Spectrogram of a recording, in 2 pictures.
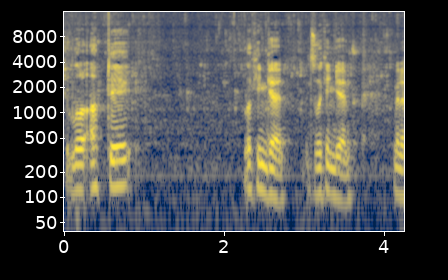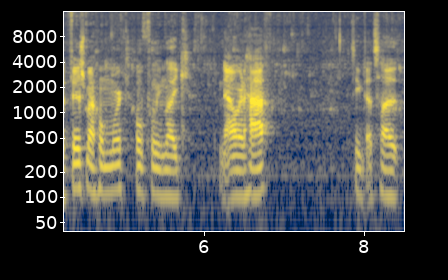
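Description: A young man vlogging casually from his bedroom into a phone held at arm's length, laid-back and trailing off quietly. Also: lowish voice, a little hiss or hum. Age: young adult. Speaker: vlog channel member. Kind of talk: casual vlog. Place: bedroom, indoors.

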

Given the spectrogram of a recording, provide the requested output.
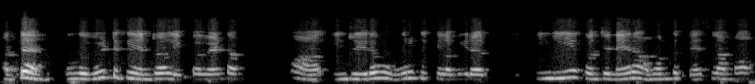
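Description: A woman's voice: sits high, fairly even intonation, moderate pace, darkish tone, slight background noise, close to an everyday voice, rough recording. A woman voicing a hurt, resentful young woman office worker, speaking in a wounded, questioning way. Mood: concerned.

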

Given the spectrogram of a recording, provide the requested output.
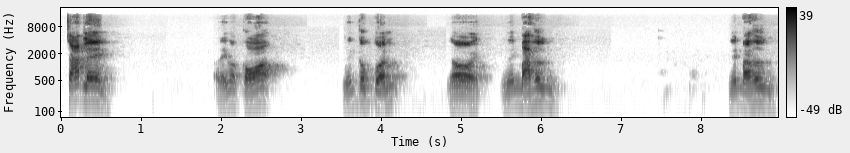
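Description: A young man teaching an online class, his voice sitting a little high for a man. He talks briskly and teases his students, scolding them bluntly as he calls the roll. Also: low-quality recording. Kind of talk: online class talk, taking attendance.

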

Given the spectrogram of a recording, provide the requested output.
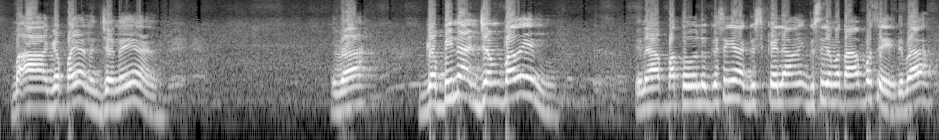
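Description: Filipino pastor guy, kinda high voice, chatty bible study with the kids, keeps asking them stuff. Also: a little mellow, slight background noise. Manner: conversational, asks questions of listeners by name. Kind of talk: casual Bible study sermon to children.

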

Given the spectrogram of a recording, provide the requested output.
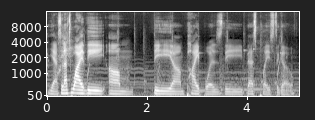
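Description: A man's voice: on the low side, steady tone, over music. Rambling man narrating his gameplay. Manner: rambling, halting with many fillers and restarts. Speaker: let's play host. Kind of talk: casual gameplay commentary.

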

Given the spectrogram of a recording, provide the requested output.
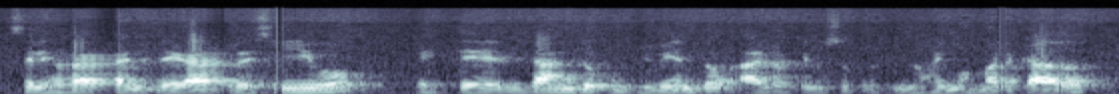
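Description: Over a video call, a middle-aged charity director from San Juan, Argentina, explains his organization's work in a news interview, measured and full of fillers. His medium-pitched voice stays fairly even, and the audio is dull and echoey from the room.

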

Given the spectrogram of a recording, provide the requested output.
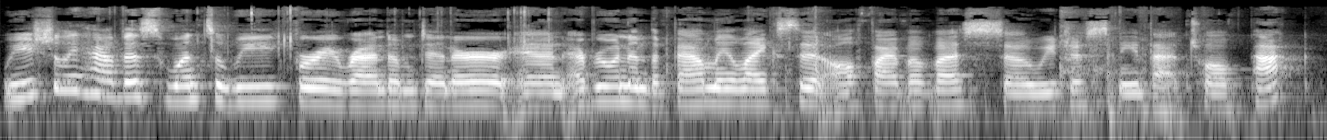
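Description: A woman in her thirties, a little under the weather, casually chatting at home as she shows off her groceries, with relaxed, friendly talk full of ums. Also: medium pitch, a little fast, slight background noise. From Filipino family. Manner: relaxed, friendly, frequent "um" fillers. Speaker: vlogger showing a grocery haul. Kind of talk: casual chatty haul commentary. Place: home kitchen table.

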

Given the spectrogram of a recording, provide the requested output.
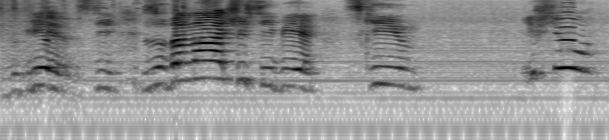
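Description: This gamer's high-pitched, slightly bright voice swings widely in pitch and moves slowly, over poor audio with slight background noise. She's a young woman chatting casually on a voice call, rambling and repeating her questions.

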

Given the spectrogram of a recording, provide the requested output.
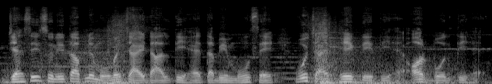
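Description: A man narrating an animated family story in a steady storytelling manner. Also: on the low side, normal speed, soft background music.

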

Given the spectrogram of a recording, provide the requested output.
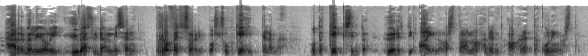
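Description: A man's voice: on the low side, big pitch swings, pushed and bright, slightly rough. A man reading a children's storybook aloud, often stumbling and correcting himself. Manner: frequent slips and self-corrections while reading. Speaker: reader.

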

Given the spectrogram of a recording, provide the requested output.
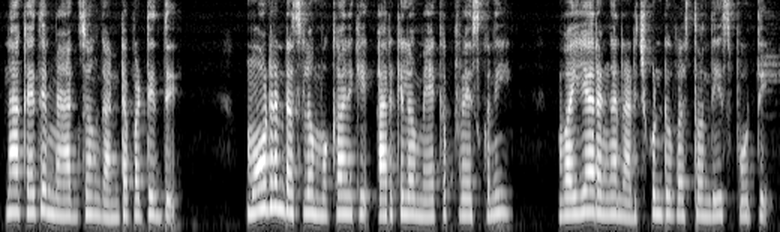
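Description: A woman narrating her own first-person audio story, chatty with comic asides to the listener. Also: a little high. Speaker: writer and narrator.

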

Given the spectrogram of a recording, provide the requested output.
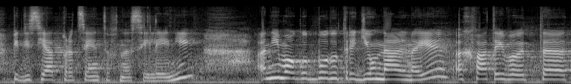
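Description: A woman's voice: fairly high pitch, pushed and bright. A middle-aged woman who is not a native speaker lectures over slides with a foreign accent and frequent hesitations. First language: not a native Russian speaker. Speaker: conference lecturer. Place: indoor lecture room. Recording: echoey room with faint hiss.

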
